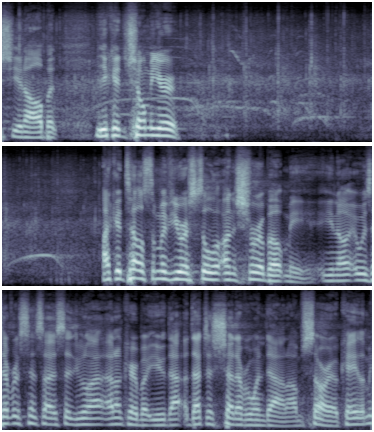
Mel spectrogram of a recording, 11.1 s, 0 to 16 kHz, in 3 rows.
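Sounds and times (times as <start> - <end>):
speech: 0.0 - 2.0, 4.7 - 11.0
audience clapping: 0.0 - 5.6.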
